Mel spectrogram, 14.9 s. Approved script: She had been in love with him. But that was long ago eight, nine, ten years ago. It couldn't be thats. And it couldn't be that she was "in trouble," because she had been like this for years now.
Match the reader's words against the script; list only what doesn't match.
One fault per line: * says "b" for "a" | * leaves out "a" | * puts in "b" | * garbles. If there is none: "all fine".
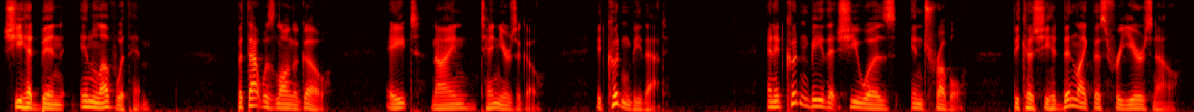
* says "that" for "thats"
